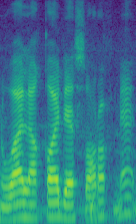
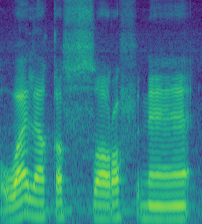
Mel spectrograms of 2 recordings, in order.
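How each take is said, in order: First: The d is pronounced separately before s. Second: The d merges into the following s.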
